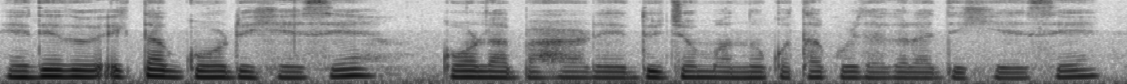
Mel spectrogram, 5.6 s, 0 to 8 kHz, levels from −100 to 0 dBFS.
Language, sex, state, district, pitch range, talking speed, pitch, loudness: Nagamese, female, Nagaland, Dimapur, 160-180 Hz, 200 wpm, 170 Hz, -17 LUFS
